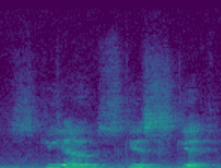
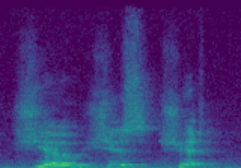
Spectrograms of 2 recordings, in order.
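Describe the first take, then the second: First: The words begin with a 'sk' sound. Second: The words begin with a 'sh' sound. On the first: "in schools, they teach them the Germanic pronunciation" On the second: "If you use the, the Latin or the Roman pronunciation"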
